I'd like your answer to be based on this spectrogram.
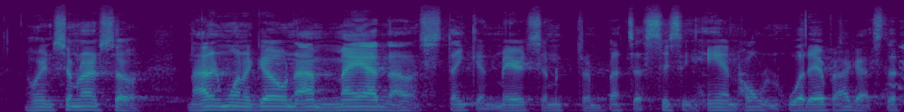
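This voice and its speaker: A man with an American accent talks at a very fast pace with a fairly low pitch. The room echo is audible. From US South. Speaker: marriage seminar speaker. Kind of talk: seminar talk. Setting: church seminar with live audience. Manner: animated.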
